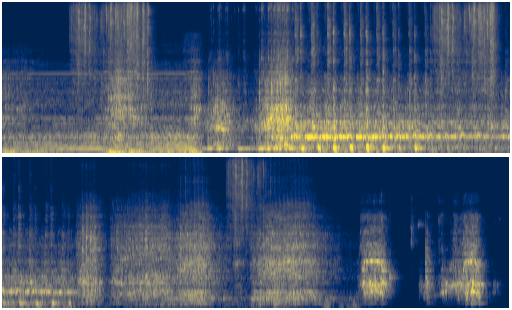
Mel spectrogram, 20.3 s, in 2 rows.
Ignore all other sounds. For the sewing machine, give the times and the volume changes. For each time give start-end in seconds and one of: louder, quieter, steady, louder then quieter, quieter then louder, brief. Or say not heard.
0.0-20.2 louder then quieter.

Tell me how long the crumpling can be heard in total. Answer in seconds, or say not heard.
4 s.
